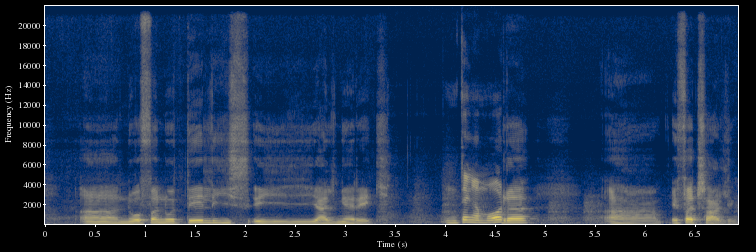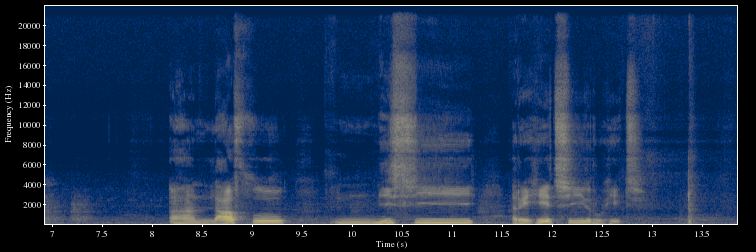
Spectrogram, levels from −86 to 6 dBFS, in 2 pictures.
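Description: A section at the wrong speed runs from 3.42 to 4.56 s, where the speech suddenly plays about 1.32 times faster than it was recorded. Because speed and pitch move together, the voice jumps up by roughly five semitones and sounds high and hurried, then drops straight back to its normal rate and register. The likely cause is that this stretch was played or edited against the wrong clock.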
